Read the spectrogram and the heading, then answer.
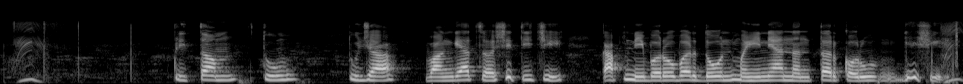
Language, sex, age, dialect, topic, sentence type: Marathi, female, 60-100, Varhadi, agriculture, statement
